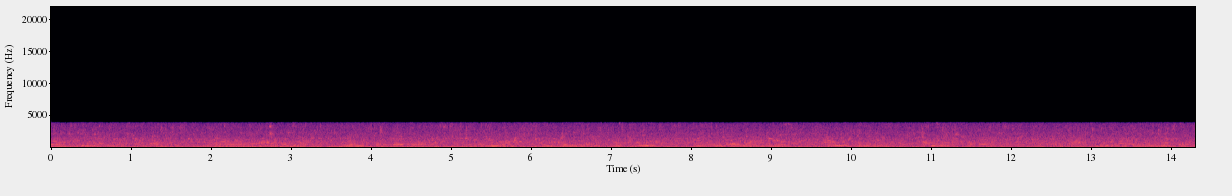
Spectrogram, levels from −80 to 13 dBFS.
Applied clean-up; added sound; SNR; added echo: none; Stream / Trickle, dribble; -4 dB; reverberation time 2.2 s.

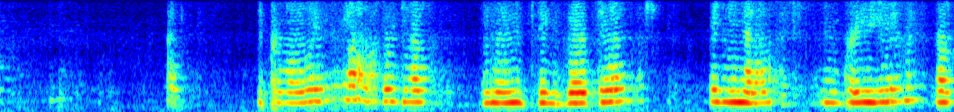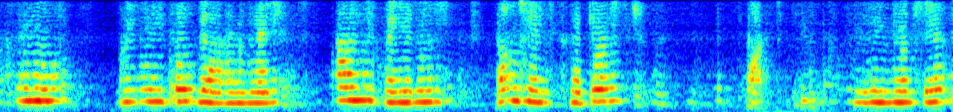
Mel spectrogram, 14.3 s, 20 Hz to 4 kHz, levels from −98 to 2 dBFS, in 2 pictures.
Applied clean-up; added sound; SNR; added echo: neural mask model DeepFilterNet 3.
